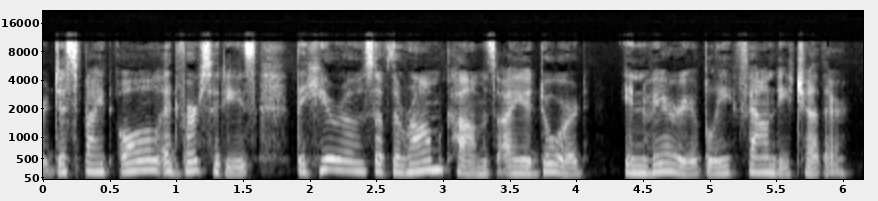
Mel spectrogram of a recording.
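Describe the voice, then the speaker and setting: Low-voiced woman reading a memoir. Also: a little mellow, no room sound, clean studio sound. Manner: measured, reflective first-person reading. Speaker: audiobook narrator. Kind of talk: scripted memoir narration.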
